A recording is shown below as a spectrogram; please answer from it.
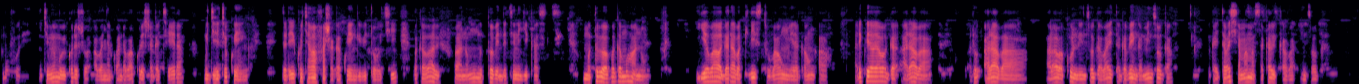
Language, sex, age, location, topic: Kinyarwanda, male, 18-24, Musanze, government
